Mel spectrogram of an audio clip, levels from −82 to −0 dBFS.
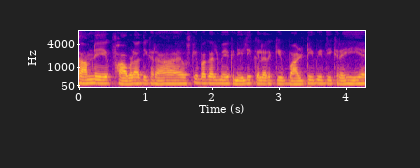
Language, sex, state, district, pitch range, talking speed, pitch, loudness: Hindi, male, Haryana, Rohtak, 130-140 Hz, 250 wpm, 135 Hz, -18 LUFS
